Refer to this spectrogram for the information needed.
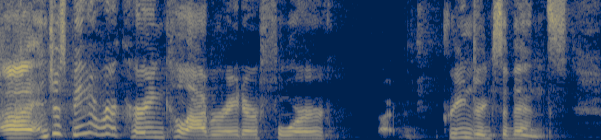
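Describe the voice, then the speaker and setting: A woman is speaking. Her intonation is lively. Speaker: nonprofit programs director. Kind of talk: event introduction. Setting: brewery event with live audience, hybrid. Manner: loud.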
